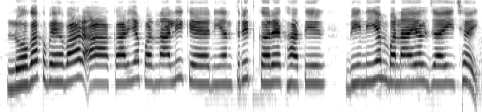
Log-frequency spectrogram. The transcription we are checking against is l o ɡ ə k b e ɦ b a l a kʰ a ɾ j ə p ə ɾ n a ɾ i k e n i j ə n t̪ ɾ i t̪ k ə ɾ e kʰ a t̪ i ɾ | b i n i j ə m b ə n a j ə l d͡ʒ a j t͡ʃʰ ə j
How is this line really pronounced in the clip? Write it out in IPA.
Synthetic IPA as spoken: l o ɡ ə k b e ɦ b a ɾ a k a ɾ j ə p ə ɾ n a l i k e n i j ə n t̪ ɾ i t̪ k ə ɾ e kʰ a t̪ i ɾ | b i n i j ə m b ə n a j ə l d͡ʒ a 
